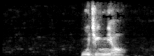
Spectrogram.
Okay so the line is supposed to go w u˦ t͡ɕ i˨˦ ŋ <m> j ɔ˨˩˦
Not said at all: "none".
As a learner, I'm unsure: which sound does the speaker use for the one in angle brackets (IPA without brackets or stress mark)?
n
